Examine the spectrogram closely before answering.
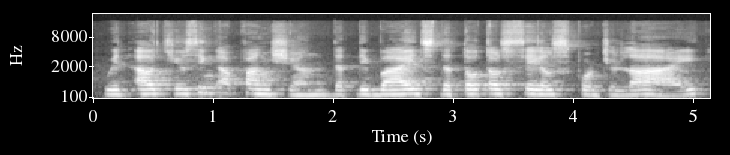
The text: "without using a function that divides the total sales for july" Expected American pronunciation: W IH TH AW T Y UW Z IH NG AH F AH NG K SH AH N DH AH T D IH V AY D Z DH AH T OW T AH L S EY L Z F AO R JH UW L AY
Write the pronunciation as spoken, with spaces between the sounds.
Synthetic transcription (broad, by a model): W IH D AW T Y UW S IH NG AH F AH NG K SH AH N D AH T D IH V AY D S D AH T OW T AH L S EY L S F AO R JH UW L AY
